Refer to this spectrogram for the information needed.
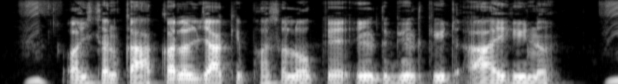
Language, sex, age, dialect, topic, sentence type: Bhojpuri, male, 18-24, Western, agriculture, question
